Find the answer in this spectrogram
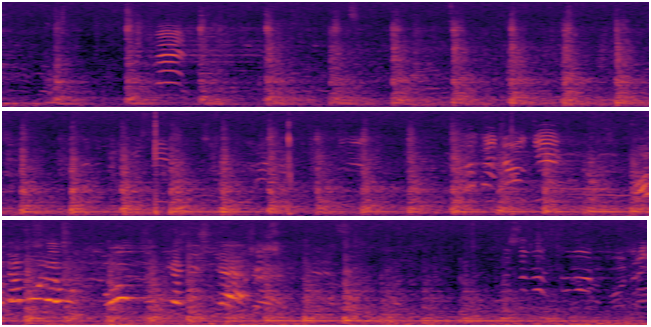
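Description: Steady rhythmic percussive beating, about three beats a second, over a low steady hum, with voices calling out now and then.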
